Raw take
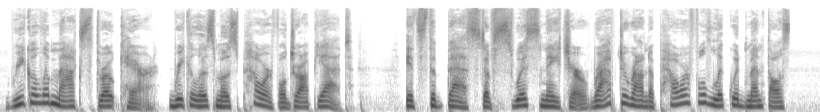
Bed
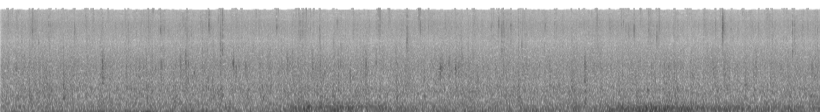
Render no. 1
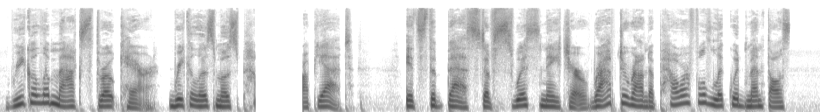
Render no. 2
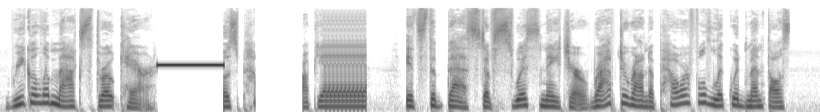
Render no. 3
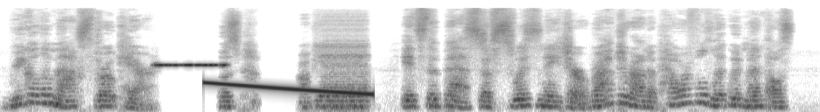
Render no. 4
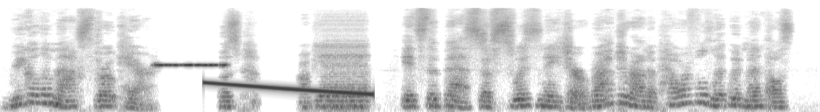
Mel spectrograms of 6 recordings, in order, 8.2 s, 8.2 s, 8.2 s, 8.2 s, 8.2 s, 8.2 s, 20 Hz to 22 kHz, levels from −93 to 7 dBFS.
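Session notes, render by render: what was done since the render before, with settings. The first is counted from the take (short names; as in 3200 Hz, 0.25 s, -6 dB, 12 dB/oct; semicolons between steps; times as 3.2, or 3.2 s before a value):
2.55–3.03 mute; 5.13–5.71 high shelf 6500 Hz -6 dB
1.57–2.24 bleep 2370 Hz -12.5 dBFS; 3.22 stutter in place 0.04 s, 11 plays
phase scrambler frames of 0.1 s; 2.03–3.74 painted sound fall 550–1100 Hz -14 dBFS
gain -7 dB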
